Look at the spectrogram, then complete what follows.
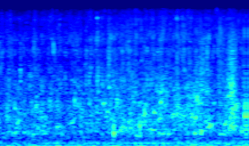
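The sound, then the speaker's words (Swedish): Water trickles and burbles steadily over a large diabase stone fountain, a jet rising in the middle and water flowing out over the top, the stone carved so rings form; a soft continuous babble with small splashes, and no voices. “Det du hör porla i bakgrunden är en, en stor sten i diabas när strålen kommer upp i mitten och vattnet flyter ut över ovansidan så är den huggen på ett sätt som gör att det blir ringar som då ska vara hjärtslagen.”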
